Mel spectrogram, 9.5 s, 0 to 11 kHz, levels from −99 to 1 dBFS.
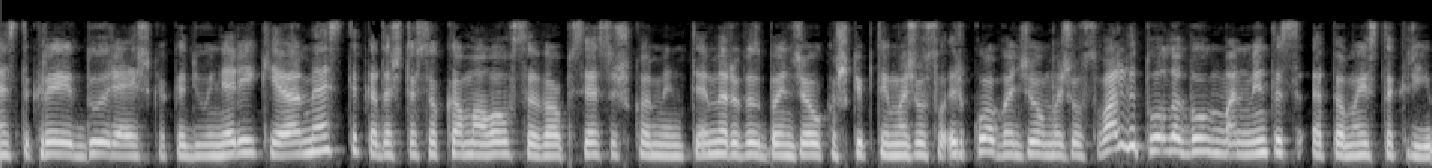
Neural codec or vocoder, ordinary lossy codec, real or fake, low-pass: codec, 16 kHz, 4 kbps, FunCodec, trained on LibriTTS, 50 frames a second; MP3, 48 kbps; fake; 7.2 kHz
